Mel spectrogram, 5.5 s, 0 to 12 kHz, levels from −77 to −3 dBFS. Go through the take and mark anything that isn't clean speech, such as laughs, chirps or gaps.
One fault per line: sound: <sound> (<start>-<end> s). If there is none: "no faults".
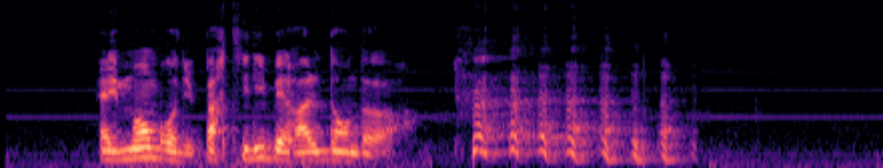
sound: laugh (2.8-4.4 s)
